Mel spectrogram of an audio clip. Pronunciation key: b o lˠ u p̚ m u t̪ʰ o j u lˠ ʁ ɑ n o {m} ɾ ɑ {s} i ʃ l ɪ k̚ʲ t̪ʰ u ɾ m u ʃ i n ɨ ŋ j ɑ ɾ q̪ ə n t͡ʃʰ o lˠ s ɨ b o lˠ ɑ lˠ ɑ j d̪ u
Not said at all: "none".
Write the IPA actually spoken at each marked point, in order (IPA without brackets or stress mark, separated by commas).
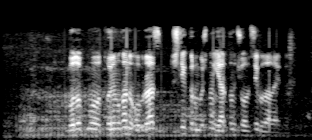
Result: b, z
